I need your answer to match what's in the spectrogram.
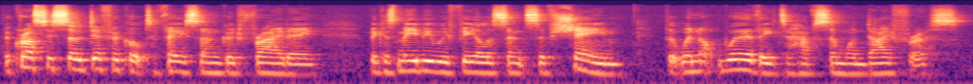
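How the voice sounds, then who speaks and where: A woman priest giving a sermon at home, speaking in a gentle, reflective way while reading from notes, recorded by a camera across a room. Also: low-pitched, normal speed, hardly any pauses, roomy sound. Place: living room by a bright window.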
